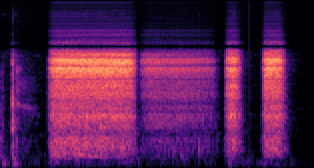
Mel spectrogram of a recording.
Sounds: Throat clearing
